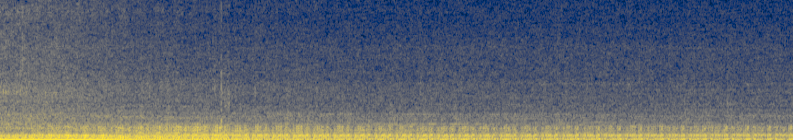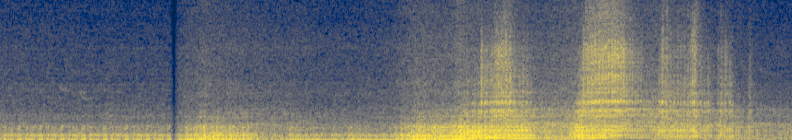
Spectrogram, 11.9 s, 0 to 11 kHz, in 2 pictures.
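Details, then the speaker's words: 2017 Ford Mustang GT (S550) after replacing the left rear half-shaft thrust washer behind the hub bearing: test drive with steady engine drone pulling up through revs, reverse engaged, no clunk from the rear end; normal drivetrain, clunk fixed. "see right there sometimes when I put it in reverse it would make that clunking noise did not do it this time that absolutely would have made that noise right there"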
